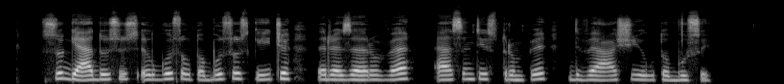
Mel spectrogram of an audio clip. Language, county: Lithuanian, Vilnius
